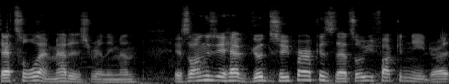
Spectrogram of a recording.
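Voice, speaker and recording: The speaker's intonation is lively and the pace fairly quick, with music playing behind the voice. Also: man. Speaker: gaming content creator. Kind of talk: game build tutorial. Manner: fast; casual, profane.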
